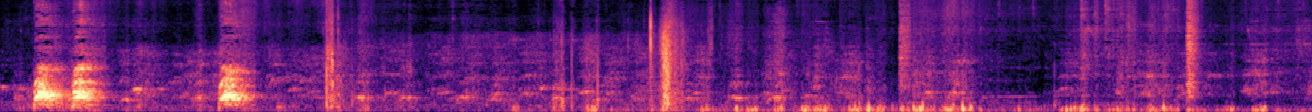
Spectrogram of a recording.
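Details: Dog with two loud barks early on, followed by softer scattered yelps, whimpers and clattering movement noise.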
